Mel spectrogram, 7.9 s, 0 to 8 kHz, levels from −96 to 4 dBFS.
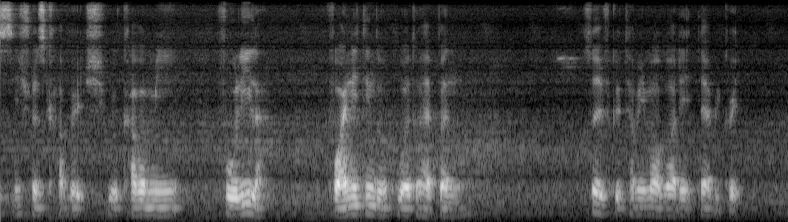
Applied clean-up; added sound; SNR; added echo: none; none; none; reverberation time 0.2 s.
